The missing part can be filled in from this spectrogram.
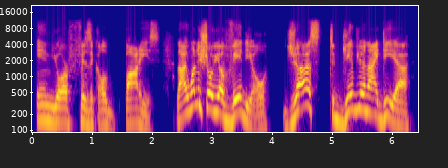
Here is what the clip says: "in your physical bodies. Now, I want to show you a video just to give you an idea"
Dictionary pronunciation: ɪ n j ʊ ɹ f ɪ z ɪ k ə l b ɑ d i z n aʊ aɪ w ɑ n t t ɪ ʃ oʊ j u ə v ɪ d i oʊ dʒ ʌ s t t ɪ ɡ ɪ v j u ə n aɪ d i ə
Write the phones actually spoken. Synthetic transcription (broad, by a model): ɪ n j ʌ ɹ f ɪ z ɪ k ə l b ɑ d i z l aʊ aɪ w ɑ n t t ɪ ʃ oʊ j u ə v ɪ d i oʊ dʒ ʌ s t t ɪ ɡ ɪ v j u ə n aɪ d i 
